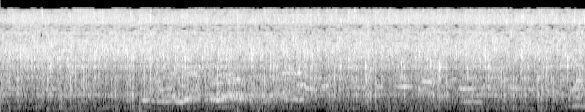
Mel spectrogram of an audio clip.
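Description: Asafoetida (hing) frying in hot oil, a steady, dense hiss of sizzling that holds evenly throughout with no talking.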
